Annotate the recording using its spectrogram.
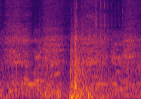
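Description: A single sharp thump about halfway through, over faint voices.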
